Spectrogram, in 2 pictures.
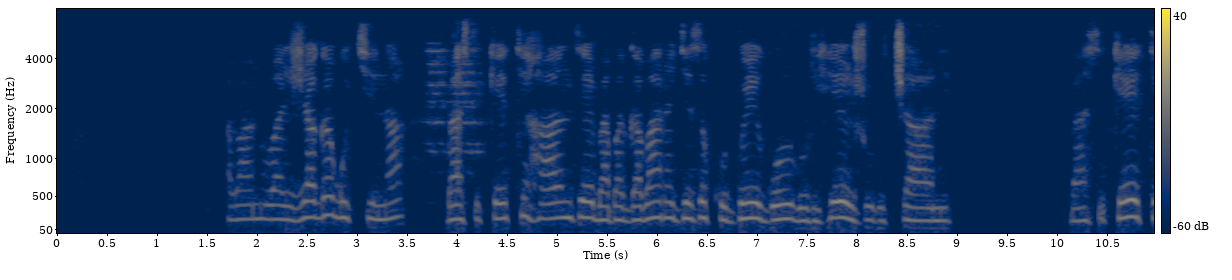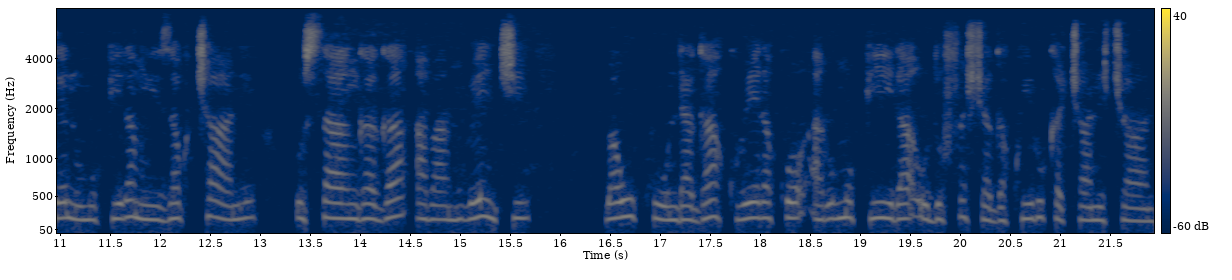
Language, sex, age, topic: Kinyarwanda, female, 25-35, government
